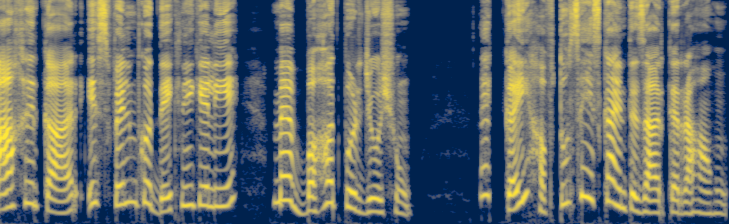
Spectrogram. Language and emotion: Urdu, happy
